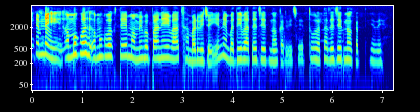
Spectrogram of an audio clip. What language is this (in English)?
Gujarati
